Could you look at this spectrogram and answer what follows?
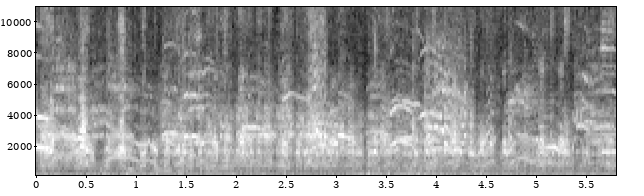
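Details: Gulls arguing in a flock on the Dnipro river, Kyiv, Ukraine, in January: rapid, high, squealing cries overlapping densely, with rising and falling arched notes from several birds.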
